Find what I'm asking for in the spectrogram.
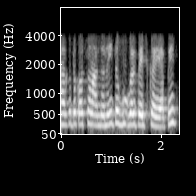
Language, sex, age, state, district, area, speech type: Gujarati, female, 30-45, Gujarat, Kheda, rural, conversation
